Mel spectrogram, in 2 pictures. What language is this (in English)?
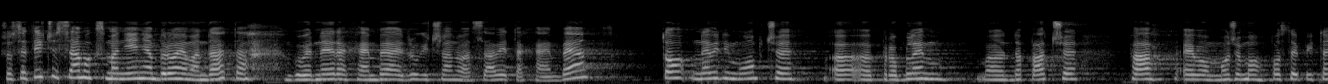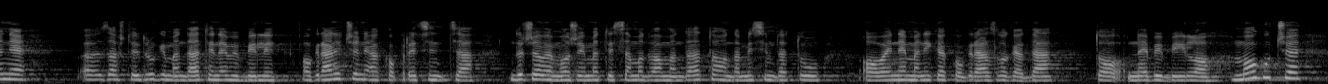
Croatian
